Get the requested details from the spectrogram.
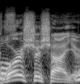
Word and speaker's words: Worcestershire: C'est Worcestershire. – Worcestershire. – C'est bon, pas Worcestershire. – Worcestershire, je pense. – Tu prononces pas le T.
